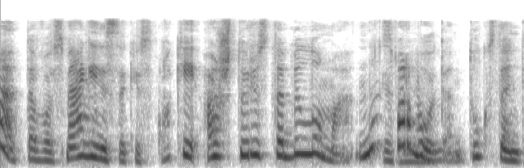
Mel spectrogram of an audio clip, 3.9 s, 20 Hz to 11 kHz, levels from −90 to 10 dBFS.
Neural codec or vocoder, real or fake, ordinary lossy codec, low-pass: none; real; AAC, 48 kbps; 7.2 kHz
